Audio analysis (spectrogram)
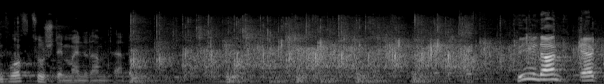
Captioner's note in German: Beifall SPD und Freie Demokraten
